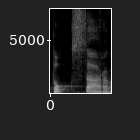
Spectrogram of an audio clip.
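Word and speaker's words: δόξα: 영광 돌린다는 말은 무슨 뜻인가 하면 헬라로 독사라고 합니다. 독사. 우리가 안 그런 뱀을 이야기하는 것이 아니고 발음이 독사입니다.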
